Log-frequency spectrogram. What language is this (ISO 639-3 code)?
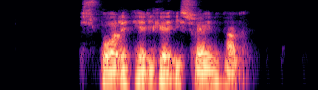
dan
